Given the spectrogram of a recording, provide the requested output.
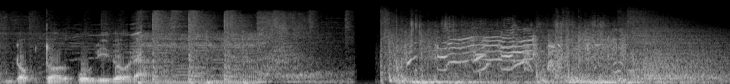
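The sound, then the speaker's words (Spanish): A rapid barrage of loud fireworks booms and crackling bangs that cuts off abruptly. After a brief silence, softer warbling, whistling tones take over. “En estas fiestas, Pirotecnia Cero, municipio de Morón, corazón del oeste.”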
